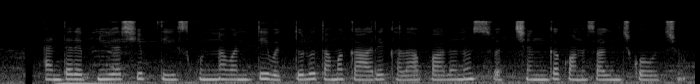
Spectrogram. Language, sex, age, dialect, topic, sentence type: Telugu, female, 60-100, Utterandhra, banking, statement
